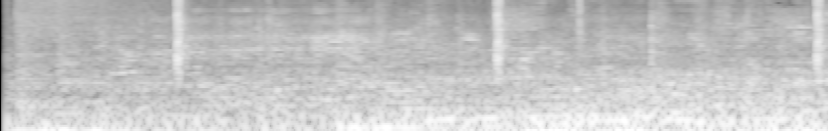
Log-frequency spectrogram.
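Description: City bus running, heard from inside the cabin: a heavy low rumble of engine and road noise with a few sharp rattling clicks and faint passenger voices.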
